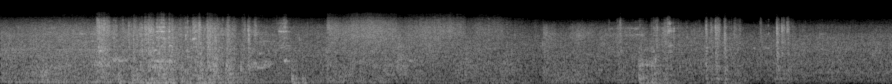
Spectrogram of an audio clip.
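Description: Metal tears and clatters.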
